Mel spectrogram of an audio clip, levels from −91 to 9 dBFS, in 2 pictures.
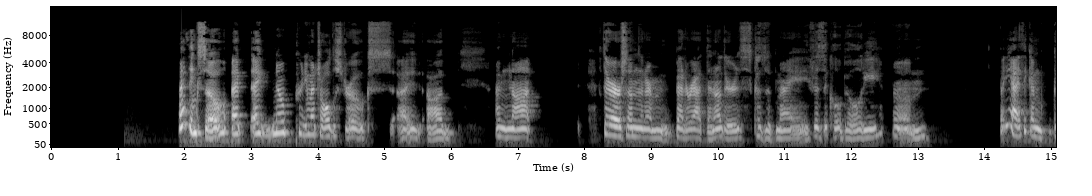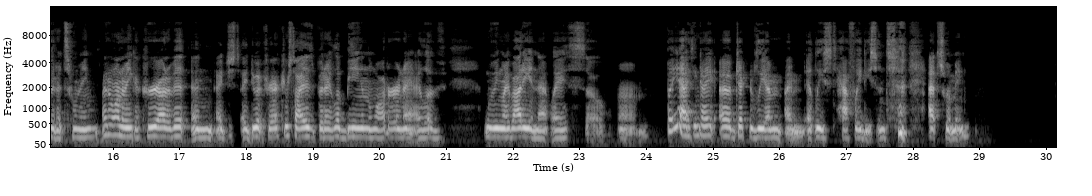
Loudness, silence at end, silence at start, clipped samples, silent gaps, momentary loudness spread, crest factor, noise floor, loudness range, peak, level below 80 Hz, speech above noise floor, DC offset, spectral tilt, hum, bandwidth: -21 LUFS; 1.3 s; 1.9 s; under 0.1%; none; 14 LU; 22 dB; under -90 dBFS; 9 LU; 0 dBFS; -66 dBFS; over 69 dB; under 0.1%; -5 dB/octave; none; 11.5 kHz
